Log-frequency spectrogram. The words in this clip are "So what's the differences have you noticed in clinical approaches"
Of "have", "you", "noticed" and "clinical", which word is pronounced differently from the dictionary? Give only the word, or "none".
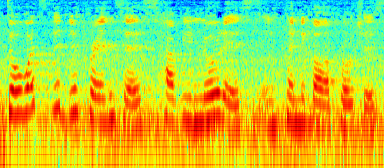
none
